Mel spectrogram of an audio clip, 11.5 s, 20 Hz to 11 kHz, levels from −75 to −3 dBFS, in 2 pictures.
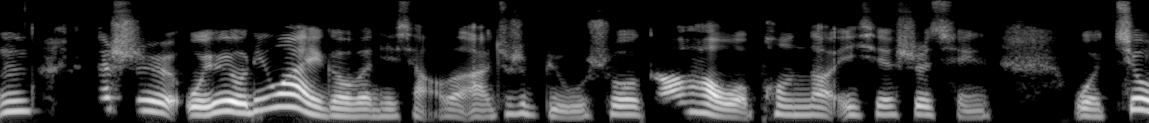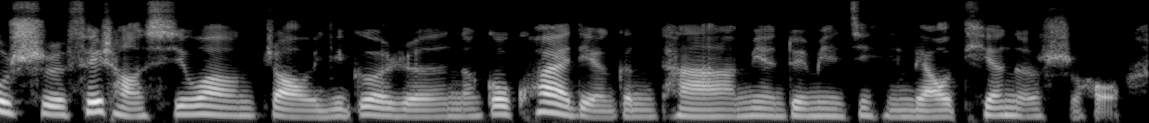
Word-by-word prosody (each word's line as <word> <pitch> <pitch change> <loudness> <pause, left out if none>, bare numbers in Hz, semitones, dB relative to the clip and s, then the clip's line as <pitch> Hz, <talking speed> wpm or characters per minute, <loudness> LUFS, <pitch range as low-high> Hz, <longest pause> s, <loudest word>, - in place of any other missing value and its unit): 嗯， 245 +3 0 0.3
但 295 - -3
是 260 -4 +2
我 170 - +5
又 - - +6
有 235 -3 +10
另 270 +7 0
外 340 - +9
一 170 - +2
个 155 -2 +1
问 145 0 -2
题 145 - -7
想 150 - -10
问 140 - -4
啊， 140 -1 -4
就 170 - -12
是 205 - -6
比 170 -6 -11
如 125 -1 -8
说， 180 +2 -1
刚 215 +6 0
好 215 - +8
我 140 -3 +2
碰 175 -4 -6
到 170 -2 -2
一 170 - -6
些 180 +2 -5
事 180 0 -3
情， 130 -3 -11 0.4
我 155 -2 -2
就 250 - +3
是 190 -3 +1
非 235 +8 +3
常 155 -7 -2
希 185 +4 -3
望 170 -4 -1
找 135 -6 0
一 145 +3 -8
个 170 -1 -1
人 140 0 -5
能 145 +1 -10
够 185 +2 +1
快 220 -2 +3
点 130 -5 -5
跟 140 -1 -7
他， 145 -1 -2
面 150 0 -7
对 155 +1 -5
面 150 -1 -8
进 160 +2 -10
行 135 -3 -12
聊 135 0 -1
天 165 +3 -5
的 145 -3 -7
时 145 - -10
候。 - - -9
160 Hz, 290 characters per minute, -20 LUFS, 145-185 Hz, 0.4 s, 有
